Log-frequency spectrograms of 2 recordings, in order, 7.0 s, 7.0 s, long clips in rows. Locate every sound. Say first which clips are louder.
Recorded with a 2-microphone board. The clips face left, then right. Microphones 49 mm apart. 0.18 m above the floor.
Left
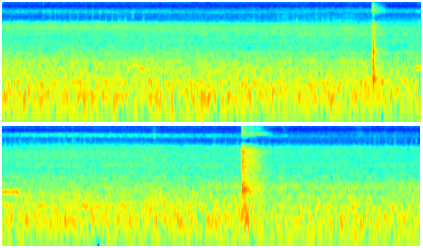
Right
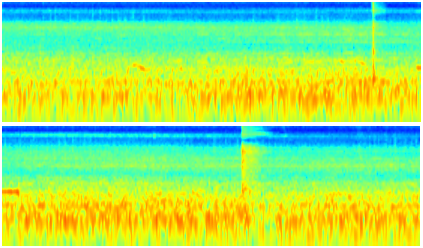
0.0 s an aircraft: right 2 dB; 20° right (ahead or behind); by 7.0 s 60° right (ahead or behind)
3.1 s tapping: left 6 dB; 25° left (ahead or behind)
5.5 s hammering: left 5 dB; 20° left (ahead or behind)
